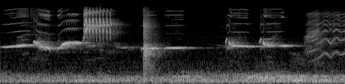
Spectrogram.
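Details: Eurasian blackbird singing at sunset in Akersloot, Holland, on 30 March 2018: clear whistled phrases near the middle range, with brief high twittery flourishes, a long thin steady whistle and a rumbling low background hum.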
